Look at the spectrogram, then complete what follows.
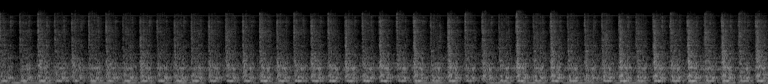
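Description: CNY E900 portable embroidery machine stitching: a fast, even rhythm of needle strokes. This is a test run of the machine after a parts replacement.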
